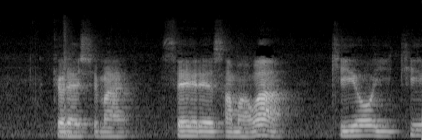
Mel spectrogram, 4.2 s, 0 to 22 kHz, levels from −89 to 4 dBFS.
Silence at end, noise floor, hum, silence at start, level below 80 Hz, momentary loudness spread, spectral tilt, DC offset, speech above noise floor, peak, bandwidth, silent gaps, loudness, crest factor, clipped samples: 0 s; -55 dBFS; none; 0.55 s; -76 dBFS; 15 LU; -6 dB/octave; under 0.1%; 29 dB; -8 dBFS; 12.5 kHz; none; -26 LUFS; 20 dB; under 0.1%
